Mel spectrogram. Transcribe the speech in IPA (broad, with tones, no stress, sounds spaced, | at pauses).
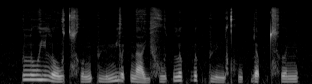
l uː˥ j l o˨˧ w t͡sʰ ʊ˨˥ ŋ p yː˨˥ m j ɵ˧ t̚ n̪ aː˨˩ j f uː˨˥ t̚ l ʊ˥ k̚ l ʊ˥ k̚ p yː˨˩ n kʷʰ ɐ˨˥ p̚ l ɐ˧ p̚ t͡sʰ ɵ˧ n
